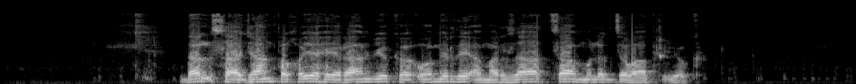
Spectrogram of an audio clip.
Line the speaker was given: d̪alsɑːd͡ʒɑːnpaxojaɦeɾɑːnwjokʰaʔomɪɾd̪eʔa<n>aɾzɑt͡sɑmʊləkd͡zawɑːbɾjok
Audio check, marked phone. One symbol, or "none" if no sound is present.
m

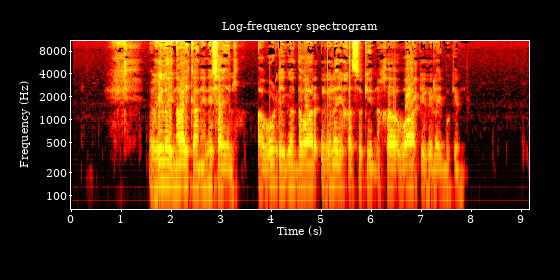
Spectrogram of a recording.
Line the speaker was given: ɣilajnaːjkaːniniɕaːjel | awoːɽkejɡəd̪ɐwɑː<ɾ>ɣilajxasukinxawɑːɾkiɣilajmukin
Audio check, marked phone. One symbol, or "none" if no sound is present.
ɾ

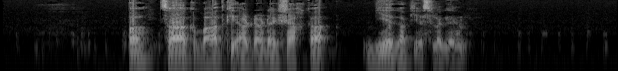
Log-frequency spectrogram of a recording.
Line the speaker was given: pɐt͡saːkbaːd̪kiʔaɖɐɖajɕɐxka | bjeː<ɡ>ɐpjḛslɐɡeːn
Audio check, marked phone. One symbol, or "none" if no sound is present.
ɡ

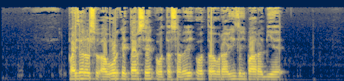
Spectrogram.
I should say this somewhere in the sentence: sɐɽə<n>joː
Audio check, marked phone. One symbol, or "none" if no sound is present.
none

